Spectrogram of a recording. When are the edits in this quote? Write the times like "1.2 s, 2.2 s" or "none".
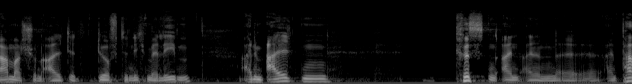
0.9 s, 2.6 s, 5.2 s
